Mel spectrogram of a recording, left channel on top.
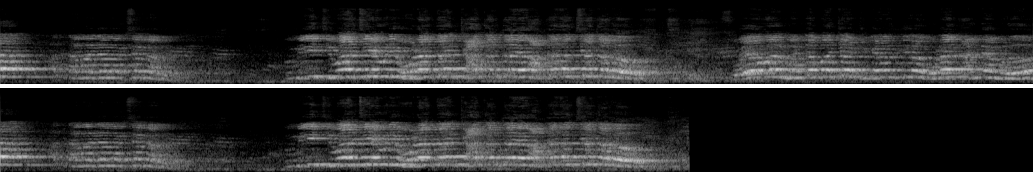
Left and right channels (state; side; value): drops out; right; at 6.9 s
